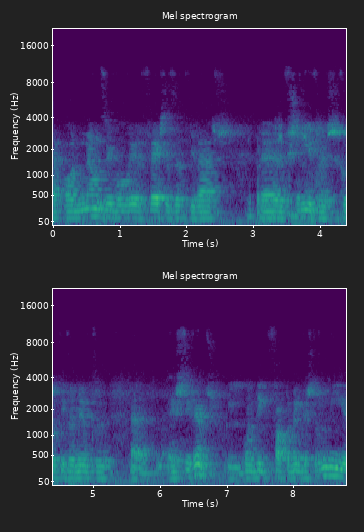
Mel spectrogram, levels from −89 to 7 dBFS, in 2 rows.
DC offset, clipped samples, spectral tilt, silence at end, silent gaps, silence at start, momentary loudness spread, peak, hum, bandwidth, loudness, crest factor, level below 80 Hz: under 0.1%; under 0.1%; -7 dB/octave; 0 s; none; 0 s; 9 LU; -18 dBFS; none; 11 kHz; -36 LUFS; 18 dB; -56 dBFS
